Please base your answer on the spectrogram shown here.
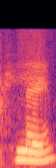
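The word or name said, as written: plaît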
